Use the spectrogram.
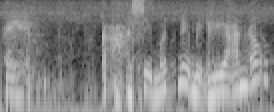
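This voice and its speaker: A woman's voice: on the low side, expressive, measured pace. A woman with an Ilocano accent playing a nagging, inquisitive companion of a henchman in an audio drama, chiding and questioning. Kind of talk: radio-style Ilocano drama acting. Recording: distant mic, faint noise, crickets behind.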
